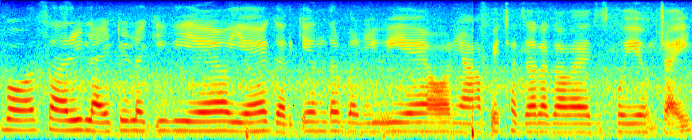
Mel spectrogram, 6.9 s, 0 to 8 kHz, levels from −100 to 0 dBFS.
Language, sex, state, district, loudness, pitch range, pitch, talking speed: Hindi, female, Rajasthan, Bikaner, -16 LUFS, 180-205 Hz, 195 Hz, 210 wpm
